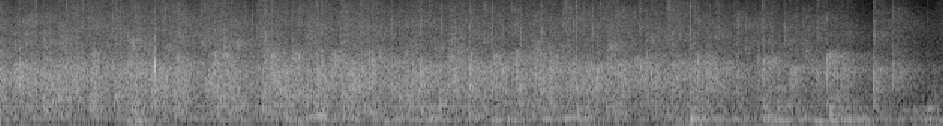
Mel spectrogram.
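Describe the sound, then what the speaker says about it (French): Dense, steady applause from a sizeable audience, evenly sustained throughout with no pauses, heard from within the room. "On peut les remercier avec une salve."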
